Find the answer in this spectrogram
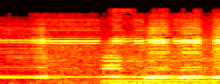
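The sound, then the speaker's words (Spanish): Several car horns honk over one another in a steady, overlapping, loud chorus, with a busy street rumble underneath and no voices, in a morning traffic jam in Málaga on the first day of the new school year. “Lo habrás notado esta mañana en el caos de tráfico.”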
